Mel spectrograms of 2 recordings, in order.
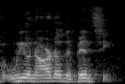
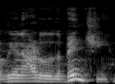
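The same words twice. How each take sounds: First: "Vinci" said as VIN-see; "Leonardo da Vinci" ending in -see; soft "c" pronunciation. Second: "Vinci" said as VIN-chee; "Leonardo da Vinci" ending in -chee; "ch" pronunciation. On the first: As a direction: say "Vinci" with an s sound, no ch. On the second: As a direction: say "Vinci" with a ch sound. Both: Shown as a demonstration. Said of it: "depending on how you pronounce it".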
